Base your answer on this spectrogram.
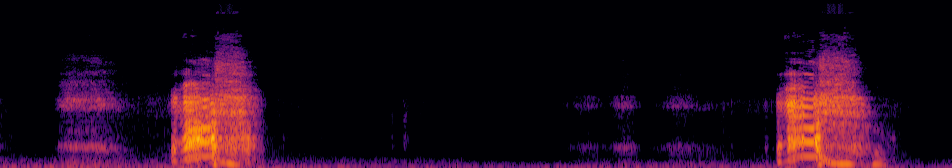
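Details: Two muffled sneezes into a sleeve, each preceded by a quick in-breath and several seconds apart, part of a sixteen-minute sneezing fit brought on by cold weather; sneezing.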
